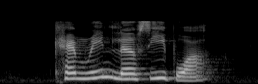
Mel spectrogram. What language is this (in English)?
English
